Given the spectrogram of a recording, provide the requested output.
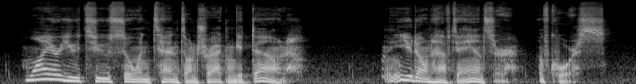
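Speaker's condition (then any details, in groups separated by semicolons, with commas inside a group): No condition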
